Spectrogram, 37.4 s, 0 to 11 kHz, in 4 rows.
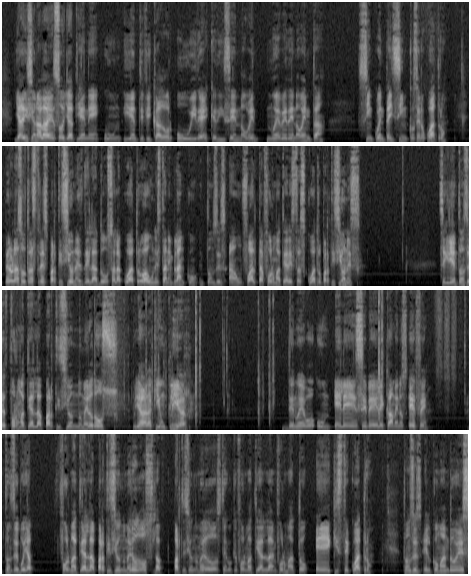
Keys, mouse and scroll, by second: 21.3-22.5 typing, 23.8 Up, 24.0 Up, 26.2 Return.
